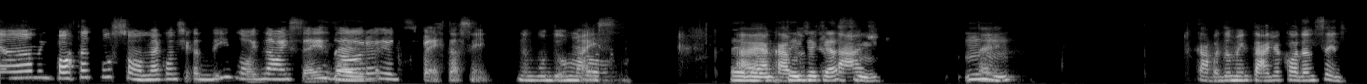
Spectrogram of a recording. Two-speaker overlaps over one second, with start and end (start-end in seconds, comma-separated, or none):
7.3-8.8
